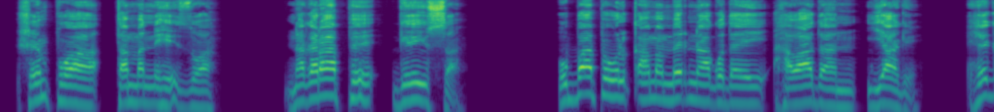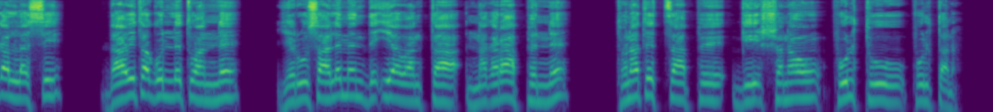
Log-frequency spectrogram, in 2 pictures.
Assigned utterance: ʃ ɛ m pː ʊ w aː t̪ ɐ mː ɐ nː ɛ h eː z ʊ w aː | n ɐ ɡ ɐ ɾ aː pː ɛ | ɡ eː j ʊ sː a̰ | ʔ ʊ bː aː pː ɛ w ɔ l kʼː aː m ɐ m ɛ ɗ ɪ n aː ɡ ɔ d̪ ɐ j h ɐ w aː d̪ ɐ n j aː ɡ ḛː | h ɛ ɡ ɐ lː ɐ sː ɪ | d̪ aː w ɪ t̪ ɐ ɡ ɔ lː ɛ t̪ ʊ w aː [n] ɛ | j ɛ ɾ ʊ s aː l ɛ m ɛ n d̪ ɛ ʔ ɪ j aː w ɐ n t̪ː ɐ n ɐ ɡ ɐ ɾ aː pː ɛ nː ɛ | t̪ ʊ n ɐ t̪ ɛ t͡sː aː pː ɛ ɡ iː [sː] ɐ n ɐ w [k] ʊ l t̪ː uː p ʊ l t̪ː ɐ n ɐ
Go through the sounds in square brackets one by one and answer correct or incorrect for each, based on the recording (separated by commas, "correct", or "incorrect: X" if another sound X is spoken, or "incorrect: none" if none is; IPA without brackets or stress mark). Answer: incorrect: nː, incorrect: ʃː, incorrect: p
